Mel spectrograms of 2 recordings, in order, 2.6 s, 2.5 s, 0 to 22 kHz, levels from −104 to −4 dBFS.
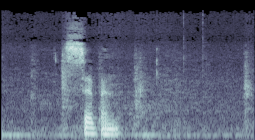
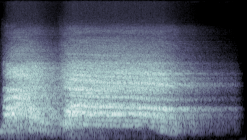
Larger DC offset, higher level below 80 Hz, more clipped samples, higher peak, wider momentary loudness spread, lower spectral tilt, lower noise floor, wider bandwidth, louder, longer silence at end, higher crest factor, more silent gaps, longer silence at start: neither; first, -50 dBFS vs -70 dBFS; neither; about the same, -2 dBFS vs -2 dBFS; first, 25 LU vs 9 LU; first, -2.5 dB/octave vs 0 dB/octave; about the same, -43 dBFS vs -44 dBFS; first, 16.5 kHz vs 13.5 kHz; about the same, -16 LUFS vs -14 LUFS; second, 0 s vs 0.4 s; first, 20 dB vs 14 dB; neither; about the same, 0.05 s vs 0 s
